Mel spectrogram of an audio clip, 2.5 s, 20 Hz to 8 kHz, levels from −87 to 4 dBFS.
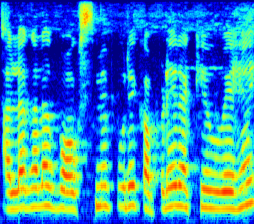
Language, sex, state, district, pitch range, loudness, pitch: Hindi, female, Chhattisgarh, Sarguja, 230-265 Hz, -15 LUFS, 250 Hz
